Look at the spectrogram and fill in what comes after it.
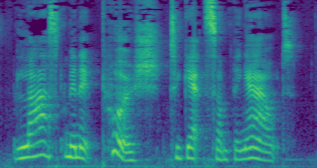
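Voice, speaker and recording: On a very clean recording with a silent background, a woman with a fairly high pitch speaks at a fairly slow pace in an unremarkable speaking voice. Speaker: podcast host. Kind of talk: interview; solo podcast monologue.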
